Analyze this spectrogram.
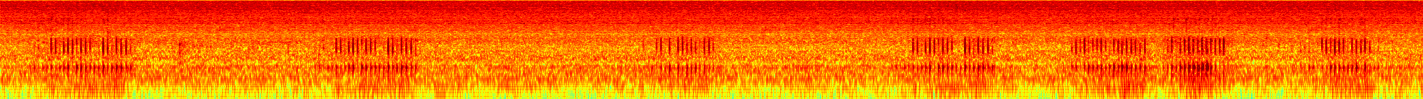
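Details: Cat purring while being brushed, a low rhythmic rumble returning in short surges roughly every two to three seconds, quieter between, with faint brush rustle.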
